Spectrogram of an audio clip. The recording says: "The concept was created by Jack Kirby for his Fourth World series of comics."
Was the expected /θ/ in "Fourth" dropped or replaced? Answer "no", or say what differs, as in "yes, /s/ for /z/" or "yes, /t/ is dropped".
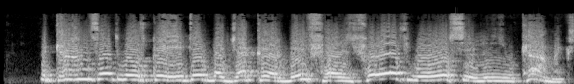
no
